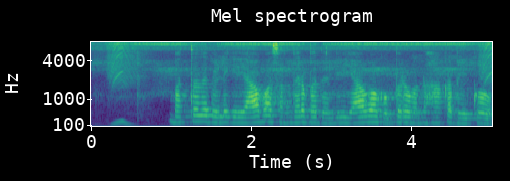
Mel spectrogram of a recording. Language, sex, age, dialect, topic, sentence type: Kannada, female, 18-24, Coastal/Dakshin, agriculture, question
